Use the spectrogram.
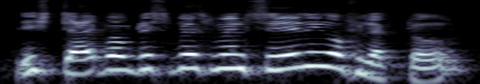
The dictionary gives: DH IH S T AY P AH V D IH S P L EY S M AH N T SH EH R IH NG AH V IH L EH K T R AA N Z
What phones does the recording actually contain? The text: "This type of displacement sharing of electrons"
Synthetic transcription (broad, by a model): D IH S T AY P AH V D IH S P L EY S M AH N T S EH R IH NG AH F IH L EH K T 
